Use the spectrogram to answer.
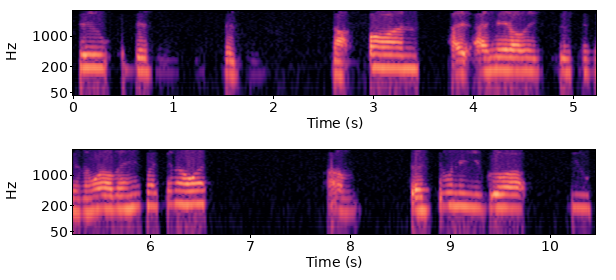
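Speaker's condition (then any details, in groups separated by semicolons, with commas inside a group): Cerebral palsy; voice improved over last year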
